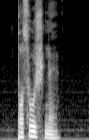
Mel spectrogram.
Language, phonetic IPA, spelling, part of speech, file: Polish, [pɔˈswuʃnɨ], posłuszny, adjective, Pl-posłuszny.ogg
